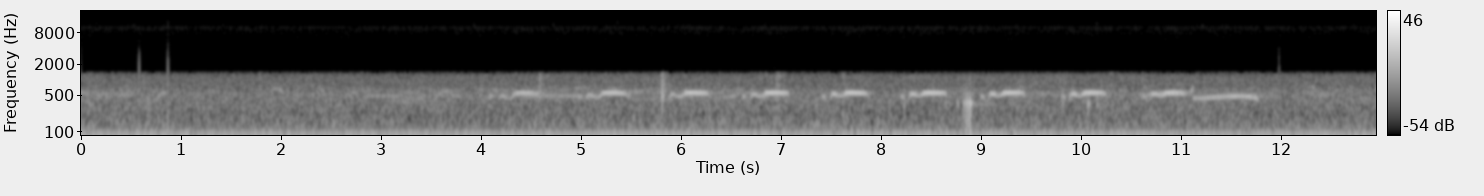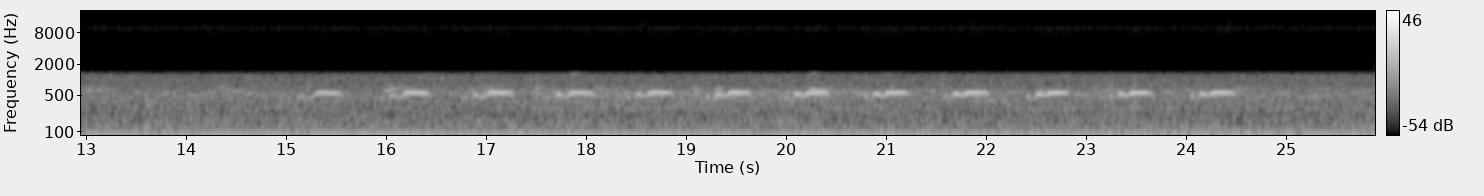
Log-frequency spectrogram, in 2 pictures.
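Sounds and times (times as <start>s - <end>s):
low background rumble: 0.0s - 25.8s
ruddy ground dove cooing: 4.1s - 11.8s, 15.1s - 24.6s.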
